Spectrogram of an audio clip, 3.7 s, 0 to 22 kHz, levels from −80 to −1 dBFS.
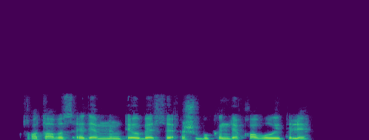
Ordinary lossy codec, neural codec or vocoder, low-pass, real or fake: AAC, 48 kbps; none; 7.2 kHz; real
